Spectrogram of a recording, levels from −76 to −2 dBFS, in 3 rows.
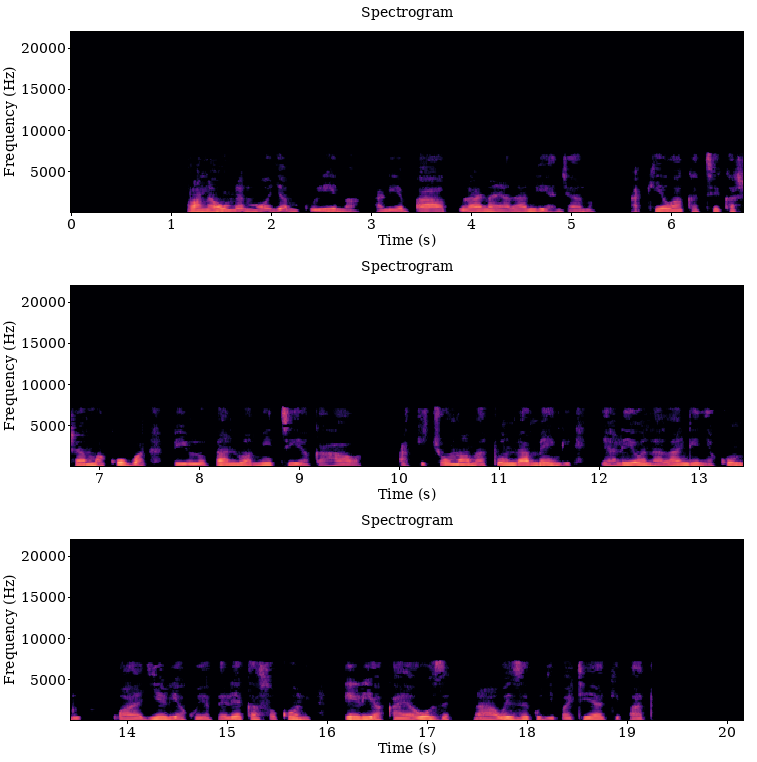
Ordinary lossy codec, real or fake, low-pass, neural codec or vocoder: MP3, 32 kbps; fake; 7.2 kHz; codec, 24 kHz, 0.9 kbps, WavTokenizer, medium speech release version 2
